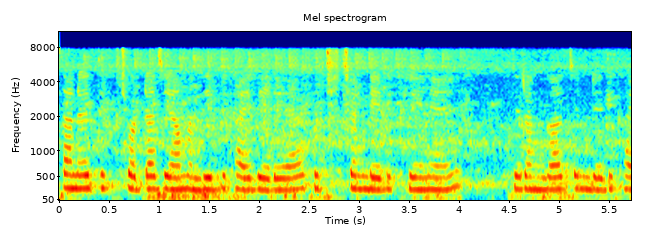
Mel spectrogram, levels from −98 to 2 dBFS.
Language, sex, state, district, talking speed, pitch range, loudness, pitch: Punjabi, female, Punjab, Pathankot, 190 wpm, 235-260 Hz, -15 LUFS, 245 Hz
